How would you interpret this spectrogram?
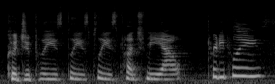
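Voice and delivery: small, soft, high begging voice; wheedling plea. A narrator's reading. Lee begging Paula to punch her out, wheedling.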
